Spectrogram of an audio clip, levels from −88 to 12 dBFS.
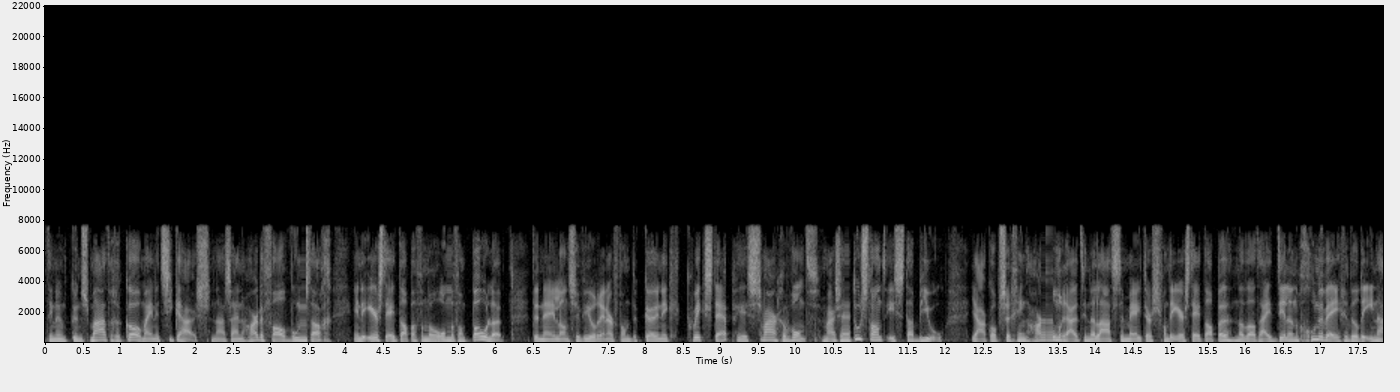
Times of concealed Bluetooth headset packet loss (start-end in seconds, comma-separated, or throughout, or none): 3.40-3.48, 5.36-5.44, 6.81, 8.84-8.86, 10.65-10.72, 13.28-13.48, 14.51-14.55, 17.01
